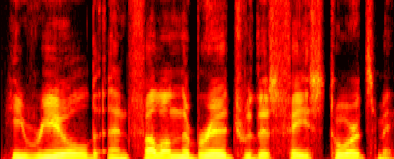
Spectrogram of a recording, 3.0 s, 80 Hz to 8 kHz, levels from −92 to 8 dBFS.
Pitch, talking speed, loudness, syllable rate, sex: 115 Hz, 245 wpm, -16 LUFS, 5.4 syllables/s, male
